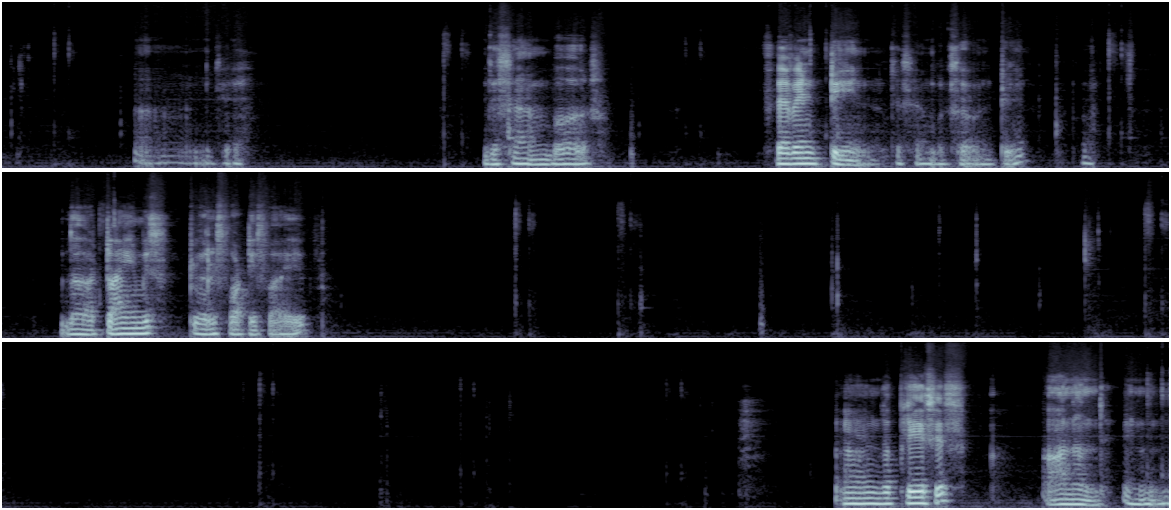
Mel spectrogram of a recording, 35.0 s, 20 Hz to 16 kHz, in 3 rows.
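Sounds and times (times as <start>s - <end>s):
keyboard and mouse clicks: 0.0s - 1.3s, 4.4s - 5.2s, 6.3s - 7.2s, 10.4s - 11.4s, 16.8s - 17.2s, 17.8s - 18.3s, 20.0s - 20.2s, 20.8s - 23.5s, 25.7s - 26.3s, 27.9s - 28.5s, 30.0s - 30.5s, 34.7s - 35.0s
low hum of a voice: 1.4s - 2.6s.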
